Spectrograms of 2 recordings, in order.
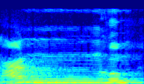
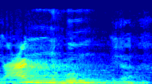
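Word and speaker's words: أنهم: membacanya jelas Anggun Anggun bukan Anu home tapi anhum atau bukan aneh kalau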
